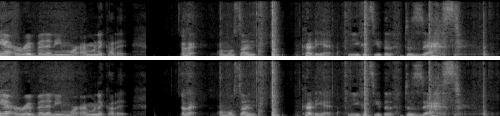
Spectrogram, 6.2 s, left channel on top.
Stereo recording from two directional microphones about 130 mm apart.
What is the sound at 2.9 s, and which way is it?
A woman's voice, 20° left (ahead or behind).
